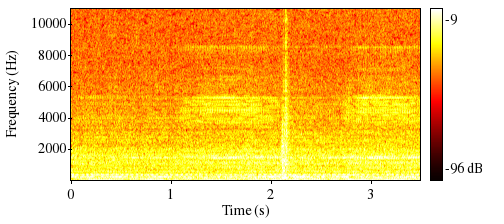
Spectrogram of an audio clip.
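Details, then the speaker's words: Heat pump water heater running after its cover is put back on: a soft, steady, quiet hum with no rattles or surges; normal, well-engineered operation. "So it's a pretty well engineered device."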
